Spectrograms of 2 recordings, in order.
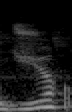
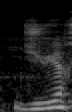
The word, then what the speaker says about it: duir: celte du chêne appelé dUIR prononcé dur ou d'ower dur signifie porte et après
